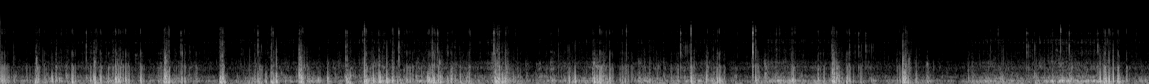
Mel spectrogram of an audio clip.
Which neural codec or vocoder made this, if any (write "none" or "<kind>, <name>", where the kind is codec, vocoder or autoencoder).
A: none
